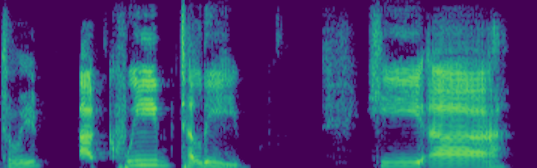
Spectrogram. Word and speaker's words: Aqib: Taqib Talib. Aqib Talib.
